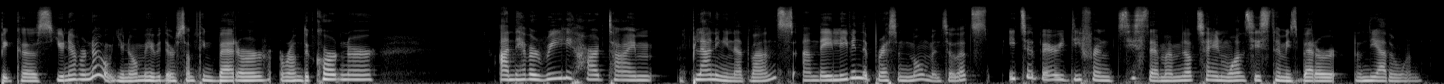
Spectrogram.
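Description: In a Spanish accent, a woman at medium pitch talks at a fairly quick pace with lively intonation and a dark, mellow tone. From Argentina. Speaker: podcast host and life coach. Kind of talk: solo reflective podcast monologue. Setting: at home.

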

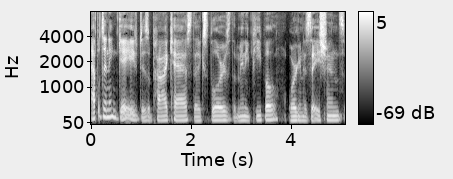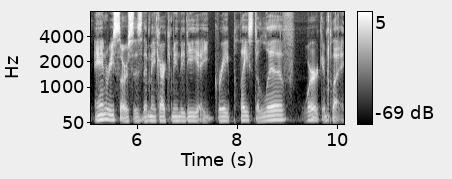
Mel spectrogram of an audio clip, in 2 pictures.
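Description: An unremarkable speaking voice from a man, at a moderate pace with hardly any pauses and ordinary pitch variation, on a very clean recording with a silent background. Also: medium pitch for a man. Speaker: podcast host, city DEI coordinator. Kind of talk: interview podcast, casual conversation.

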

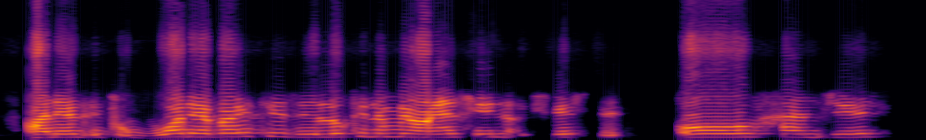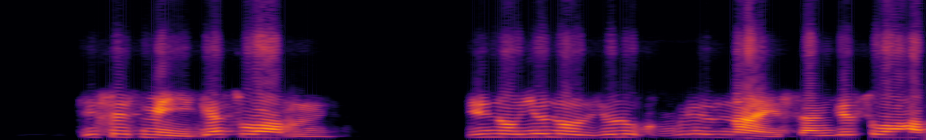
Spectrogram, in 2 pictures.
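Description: A woman with a high pitch and a bright, sharp tone speaks at a moderate pace, with ordinary pitch variation and big swings in loudness. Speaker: caller. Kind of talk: casual opinion chat.

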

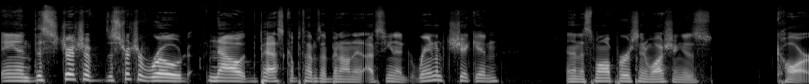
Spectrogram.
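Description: Mumbling at a moderate pace, a man has a fairly high pitch and lively intonation, recorded very cleanly against a silent background. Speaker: podcast co-host. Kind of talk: casual chat.

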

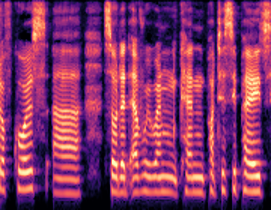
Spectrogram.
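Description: Fairly slow speech with a German accent and fairly even intonation comes through a dry, close sound with no echo on a very clean recording with a silent background. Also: woman. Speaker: company podcast co-host. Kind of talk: casual chat.

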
